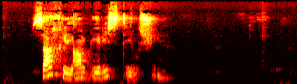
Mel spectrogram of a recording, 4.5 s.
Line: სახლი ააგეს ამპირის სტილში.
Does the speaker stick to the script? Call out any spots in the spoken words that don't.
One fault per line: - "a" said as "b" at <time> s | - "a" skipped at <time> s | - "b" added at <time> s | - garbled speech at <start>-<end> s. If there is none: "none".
- "ააგეს" skipped at 1.0 s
